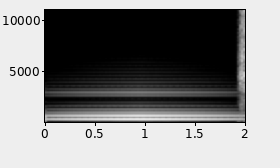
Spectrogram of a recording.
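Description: ModBap Osiris digital wavetable oscillator holding one steady synth note with a formant waveform, its wavetable Y-axis set to the fifth harmonic: the pitch sits two octaves and a major third above the fundamental. The note swells louder to about the middle and eases back down.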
